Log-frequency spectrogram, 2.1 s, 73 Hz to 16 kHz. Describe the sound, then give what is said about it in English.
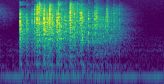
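Four dice clatter and tumble across a hard tabletop during a tabletop role-playing game, landing three ones and a two, in a quick burst of rattling clicks that fades out over about a second and a half, with no voices. “3 best of the 4 dice”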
